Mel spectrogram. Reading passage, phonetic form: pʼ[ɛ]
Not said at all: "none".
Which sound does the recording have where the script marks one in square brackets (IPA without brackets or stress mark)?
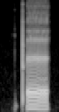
ɛ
